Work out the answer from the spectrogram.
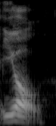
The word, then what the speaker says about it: y'all: Este se dice eh you all o la contracción que sería y así se escribe la contracción sería yol como yola.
